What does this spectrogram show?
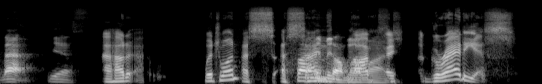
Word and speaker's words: Gradius: say it like that yes which one assignment Gradius not a day.you that that's how you say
